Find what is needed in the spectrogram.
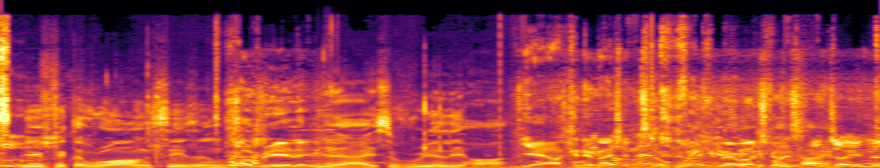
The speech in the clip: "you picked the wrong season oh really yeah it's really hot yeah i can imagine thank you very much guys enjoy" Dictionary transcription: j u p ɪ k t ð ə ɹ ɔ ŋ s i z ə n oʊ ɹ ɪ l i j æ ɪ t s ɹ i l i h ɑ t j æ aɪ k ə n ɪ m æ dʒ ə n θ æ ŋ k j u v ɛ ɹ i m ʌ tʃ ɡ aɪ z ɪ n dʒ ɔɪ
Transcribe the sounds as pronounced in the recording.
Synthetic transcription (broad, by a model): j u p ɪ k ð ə ɹ ɔ ŋ s i z ə n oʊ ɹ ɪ l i j æ ɪ t s ɹ i l i h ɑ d j æ aɪ k ə n ɪ m æ dʒ ə n s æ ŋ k j u v ɛ ɹ i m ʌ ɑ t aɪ ɪ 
